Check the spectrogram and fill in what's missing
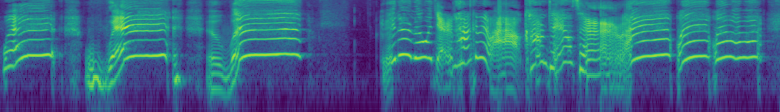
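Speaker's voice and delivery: high, baffled lady voice; confused lady voice. Retold or imitated. FedEx lady answering the yelling man, high baffled voice. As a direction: play a flustered woman who doesn't get it. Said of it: "the lady was just like".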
